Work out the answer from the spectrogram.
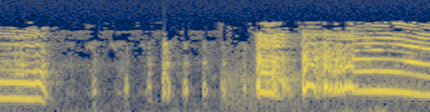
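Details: Rooster at dawn ending one crow, then a series of quick soft clucks, then another loud crow with a choppy start and a long, level, ringing tail.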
